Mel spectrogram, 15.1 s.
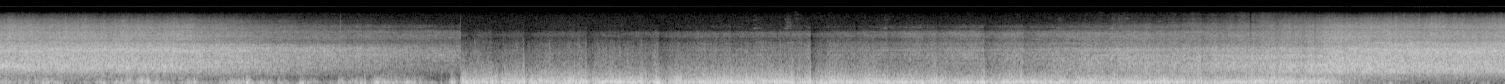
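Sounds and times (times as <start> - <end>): train rushing past: 0.0 - 4.8, 9.5 - 15.0
wind rumble on microphone: 0.0 - 15.0.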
